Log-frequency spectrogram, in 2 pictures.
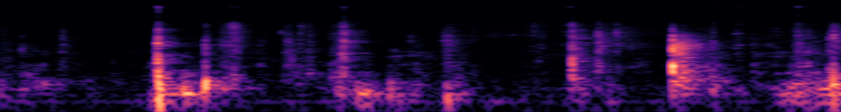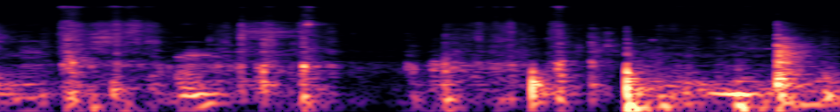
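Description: A cardboard product box handled close to the microphone: a string of irregular knocks, taps and scrapes as it is turned over in the hands.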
